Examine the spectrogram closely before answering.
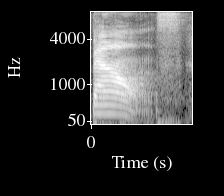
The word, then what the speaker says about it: bounds: Let's talk about leaps and bounds. Notice how bounds, the D is not pronounced. Bounds, bounds.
